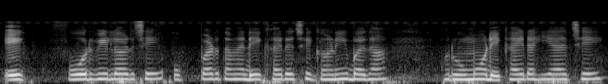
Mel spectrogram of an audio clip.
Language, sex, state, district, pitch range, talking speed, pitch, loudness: Gujarati, female, Gujarat, Valsad, 230-245 Hz, 140 wpm, 235 Hz, -16 LUFS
